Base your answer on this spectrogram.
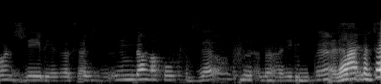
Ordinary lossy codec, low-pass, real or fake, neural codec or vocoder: none; 7.2 kHz; fake; codec, 16 kHz in and 24 kHz out, 0.6 kbps, FireRedTTS-2 codec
